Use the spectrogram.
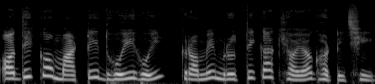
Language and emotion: Odia, neutral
